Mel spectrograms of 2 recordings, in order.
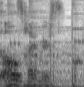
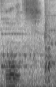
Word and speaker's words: Alzheimer's: do you pronounce it I think it's Alzheimer's not alss do I have it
